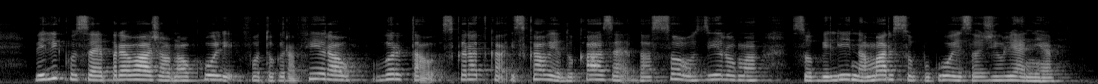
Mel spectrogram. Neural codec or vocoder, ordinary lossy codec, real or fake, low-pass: vocoder, 22.05 kHz, 80 mel bands, WaveNeXt; AAC, 96 kbps; fake; 9.9 kHz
